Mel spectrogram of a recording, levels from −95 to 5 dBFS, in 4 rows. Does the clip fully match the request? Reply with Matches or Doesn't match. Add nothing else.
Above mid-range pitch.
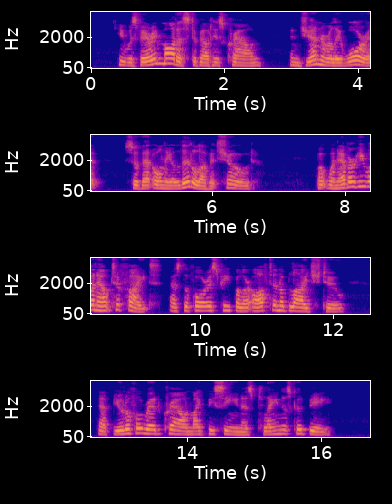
Matches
